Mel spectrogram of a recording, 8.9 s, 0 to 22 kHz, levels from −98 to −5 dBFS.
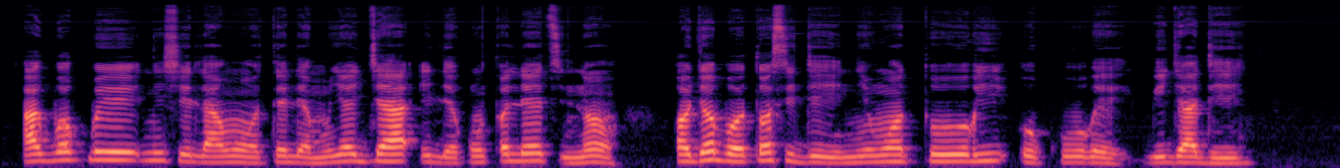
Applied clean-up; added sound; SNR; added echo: none; none; none; none.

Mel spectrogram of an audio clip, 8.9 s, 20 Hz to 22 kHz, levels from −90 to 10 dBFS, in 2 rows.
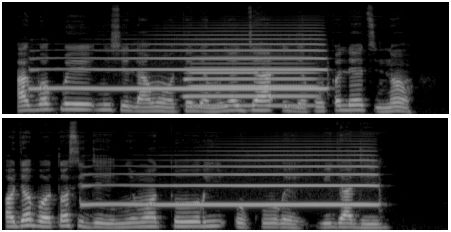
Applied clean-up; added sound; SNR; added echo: none; Trumpet + Wind instrument, woodwind instrument; -3 dB; none.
